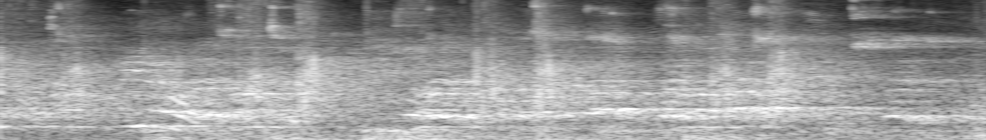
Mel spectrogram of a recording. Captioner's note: yelling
